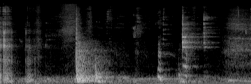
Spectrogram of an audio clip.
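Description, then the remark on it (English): Crinkly crunching of a scrunched-up post-it note held in the mouth, imitating chewing in a handful of irregular bursts over a couple of seconds, with no one talking. “I need to sound like I'm chewing, so I, I scrunched up a post-it note. But when I put it in my mouth”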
